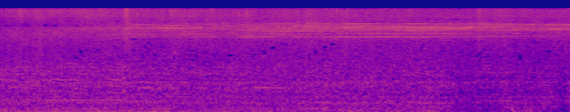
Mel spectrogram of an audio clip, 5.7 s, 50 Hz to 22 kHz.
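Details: Massed honey bee buzzing around urban beehives in Ontario, recorded in 2024: a thick, deep, continuous drone of many insects, rough and throbbing, with a thin high whine running faintly above.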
